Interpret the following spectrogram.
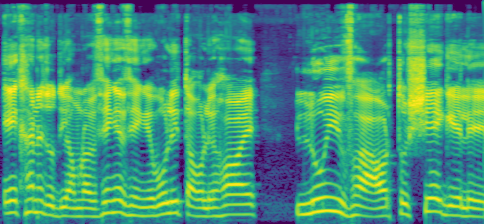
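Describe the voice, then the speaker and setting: A woman teaching a language lesson from a script, saying each phrase slowly and breaking it into single words. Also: fairly low pitch, smooth, dry recording, clean studio sound. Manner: slow, careful, spells out words one by one.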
